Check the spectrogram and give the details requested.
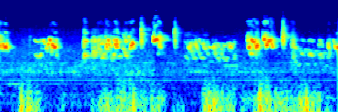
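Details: Pet budgerigars, tame birds, give rapid chattering warbles of scratchy, squeaky notes in bursts separated by short gaps, with soft low knocks and a constant faint electrical hum underneath.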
